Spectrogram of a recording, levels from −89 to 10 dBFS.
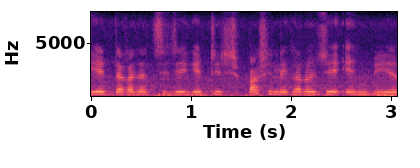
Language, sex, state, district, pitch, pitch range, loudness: Bengali, female, West Bengal, Malda, 225 Hz, 215-230 Hz, -17 LUFS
